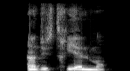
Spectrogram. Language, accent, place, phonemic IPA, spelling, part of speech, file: French, France, Lyon, /ɛ̃.dys.tʁi.jɛl.mɑ̃/, industriellement, adverb, LL-Q150 (fra)-industriellement.wav
- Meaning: industrially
